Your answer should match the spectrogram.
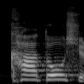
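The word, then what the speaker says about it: קדוש: 카도시 아고 합니다 카도시 근데이 단어를 발음을 할 때에 이스라엘 사람들은 지금도 그렇고 발음할 때 유의점이 하나 있습니다 카도라 말을 할 때에 들어 마시면서 발음을 하면은 절대로 안 되고 한 순간도 들어 마시지 말고 다 내뱉으면서도 이러셔 됩니다 한번 따라해 보시 시작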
